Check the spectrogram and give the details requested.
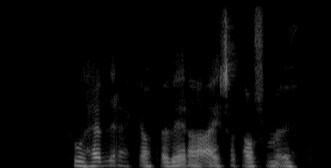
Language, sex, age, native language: Icelandic, female, 40-49, Icelandic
